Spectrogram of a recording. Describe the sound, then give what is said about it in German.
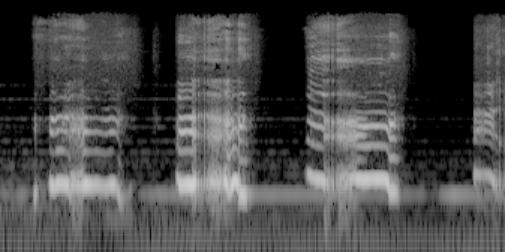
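Drawn-out, wavering howls, growing ever louder, rise and fall in about four separate bursts, each a second or so long, over a steady low hum. They are fairly loud, with no one speaking. “Dieses Jaulen wird immer und immer lauter jetzt.”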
